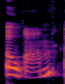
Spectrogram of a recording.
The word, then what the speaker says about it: Ogham: So anyways, I did some quick Googling, and what I found is that there is a Celtic alphabet of Owam, spelled O-G-H-A-M, but apparently pronounced Owam.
